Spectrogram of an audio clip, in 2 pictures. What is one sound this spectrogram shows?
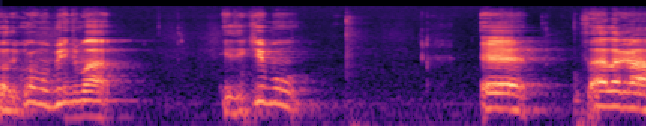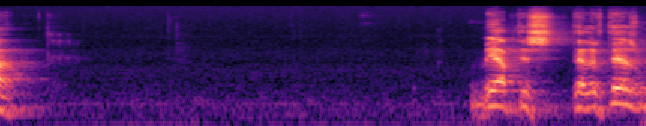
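A middle-aged man speaks calmly into microphones, in short bursts with pauses.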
